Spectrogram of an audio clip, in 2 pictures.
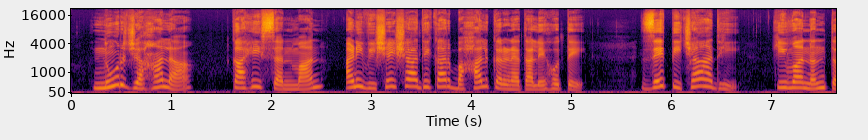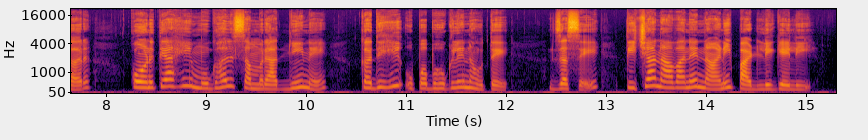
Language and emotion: Marathi, neutral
